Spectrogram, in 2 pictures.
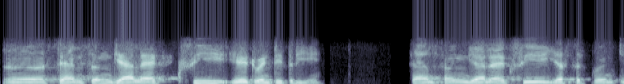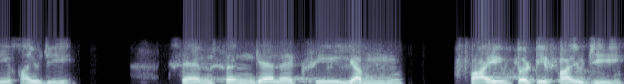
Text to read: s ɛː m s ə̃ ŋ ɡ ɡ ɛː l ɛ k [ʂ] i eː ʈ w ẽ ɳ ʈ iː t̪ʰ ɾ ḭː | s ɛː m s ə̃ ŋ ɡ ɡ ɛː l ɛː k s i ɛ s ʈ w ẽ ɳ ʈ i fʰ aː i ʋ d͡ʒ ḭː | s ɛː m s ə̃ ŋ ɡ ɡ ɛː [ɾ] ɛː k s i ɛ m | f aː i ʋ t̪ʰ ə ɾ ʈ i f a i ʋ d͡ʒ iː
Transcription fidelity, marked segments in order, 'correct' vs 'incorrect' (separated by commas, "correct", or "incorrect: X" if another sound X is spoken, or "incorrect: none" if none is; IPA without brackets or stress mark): incorrect: s, incorrect: l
